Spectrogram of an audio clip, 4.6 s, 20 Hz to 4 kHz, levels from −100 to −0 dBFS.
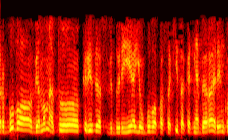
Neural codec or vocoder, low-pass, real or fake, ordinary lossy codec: none; 3.6 kHz; real; MP3, 24 kbps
